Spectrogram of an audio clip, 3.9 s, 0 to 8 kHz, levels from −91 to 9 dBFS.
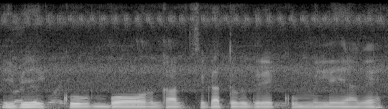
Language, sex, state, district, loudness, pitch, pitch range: Chakma, male, Tripura, Unakoti, -17 LUFS, 100 Hz, 95-105 Hz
